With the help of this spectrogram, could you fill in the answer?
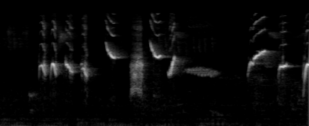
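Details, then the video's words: Lesser green leafbird in lively, continuous song: a quick run of sharp chirps and short whistled slurs, some rising and some falling, then a flat buzzy note, a brief pause, and more bright upward-sweeping whistles. "Suara Khas Burung Cucak Ijo Mini Gacor"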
